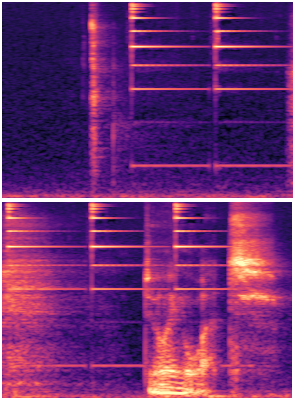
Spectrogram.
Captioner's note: images dinging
